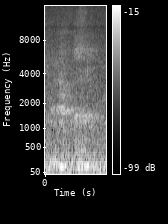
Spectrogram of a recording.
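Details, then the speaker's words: Faint, low rumbling snore from the speaker's adult father, asleep in the background of a quiet room after refusing to go to bed; snoring. "If you hear that dragon snoring in the background, that's my dad. He refused to go in the bed and he refused to take his ass in bed and go to sleep."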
